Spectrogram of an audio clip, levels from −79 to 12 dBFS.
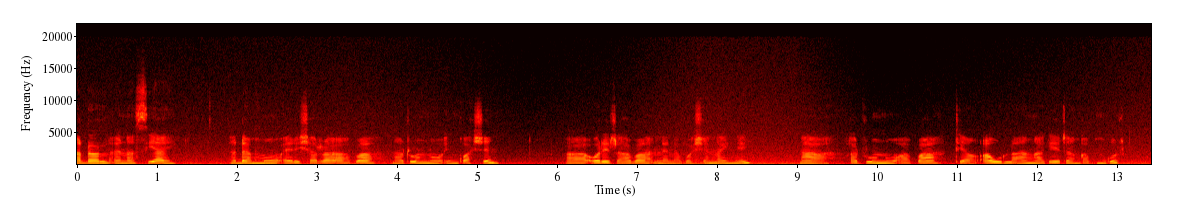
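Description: No technical faults are audible.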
